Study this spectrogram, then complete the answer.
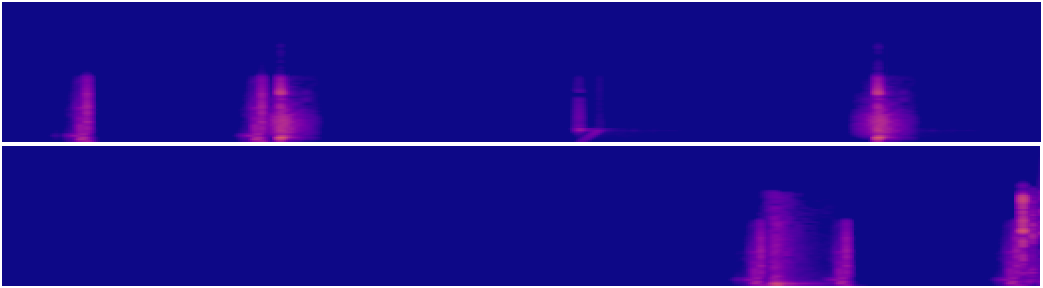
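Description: Short game interface sounds chime and whoosh as menus open.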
